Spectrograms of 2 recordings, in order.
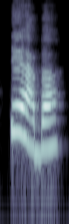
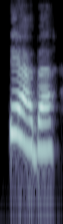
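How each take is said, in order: Both takes have the same delivery.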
